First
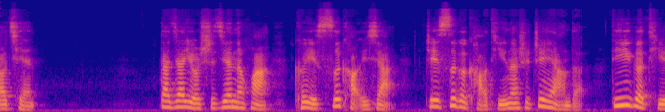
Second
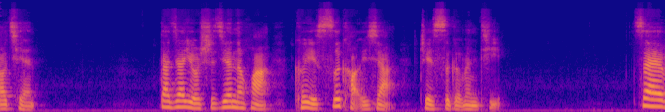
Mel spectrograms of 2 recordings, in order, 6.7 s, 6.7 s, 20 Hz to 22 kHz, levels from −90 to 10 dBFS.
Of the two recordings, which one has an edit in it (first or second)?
first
